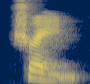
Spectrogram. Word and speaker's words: train: Letter T is before the letter R. So we pronounce it as ch train.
